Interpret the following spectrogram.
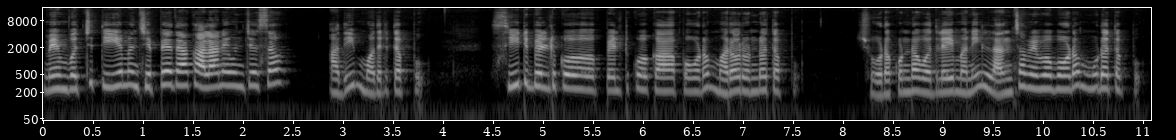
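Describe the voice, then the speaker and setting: A woman's voice: fairly high pitch, moderate pace, highs cut off, lightly acted. A woman voicing a stern male traffic policeman who barks orders and rebukes a driver in a storybook reading.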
